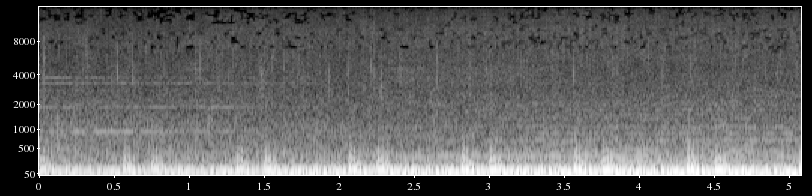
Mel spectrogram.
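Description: Steady rain pours down with a dense, constant hiss, while the soft low thumps of a heartbeat pulse underneath at a slow, regular pace. No one speaks.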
